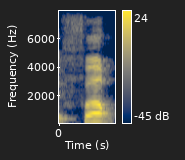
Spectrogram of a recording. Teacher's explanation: फा के ऊपर ज़बर है, आगे कौफ साकिन है, फा को कौफ साकिना से मिलाएंगे तो यहाँ पर कलकला सोरा होगा, डबल साउंड आएगा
